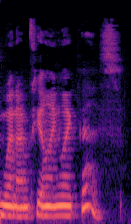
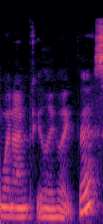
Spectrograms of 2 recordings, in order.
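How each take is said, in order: First: The voice sounds upbeat, energetic and confident. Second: The voice sounds low, flat and dejected. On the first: The speaker feels sure and positive. The speaker calls it right. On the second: The speaker feels down and unsure. The speaker calls it wrong.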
